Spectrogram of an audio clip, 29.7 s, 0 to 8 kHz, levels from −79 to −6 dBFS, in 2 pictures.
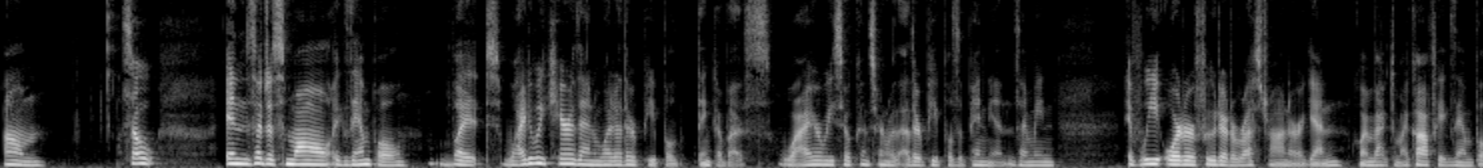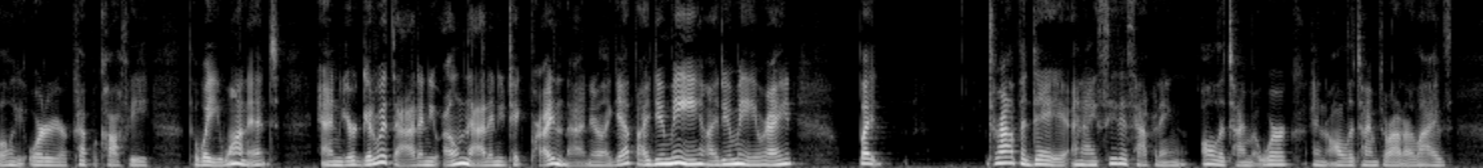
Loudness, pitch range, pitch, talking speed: -23 LUFS, 165-215 Hz, 185 Hz, 210 wpm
